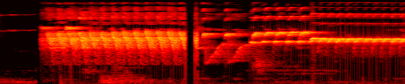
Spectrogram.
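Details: Canary singing to encourage another canary to sing: a rapid rolling trill for about two seconds, a short break, rising chirped notes, then a long, steady, pulsing high trill.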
